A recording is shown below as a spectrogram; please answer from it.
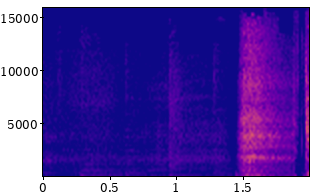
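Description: Quiet, then about one and a half seconds in a man takes a short, loud breath close into the microphone.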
